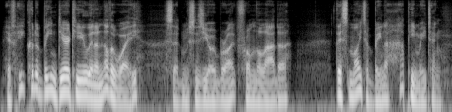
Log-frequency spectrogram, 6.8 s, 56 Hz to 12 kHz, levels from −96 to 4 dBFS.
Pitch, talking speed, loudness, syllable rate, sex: 105 Hz, 210 wpm, -18 LUFS, 5.4 syllables/s, male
